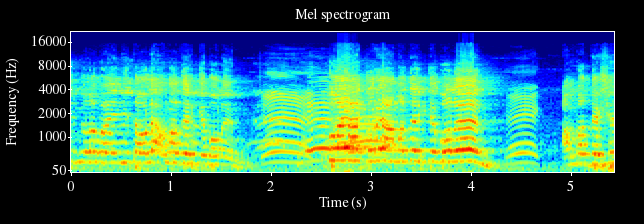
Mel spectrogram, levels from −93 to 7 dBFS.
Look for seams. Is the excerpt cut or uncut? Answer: uncut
